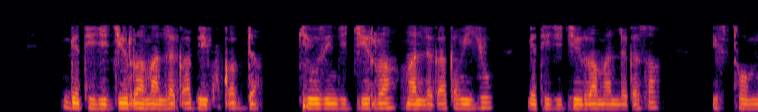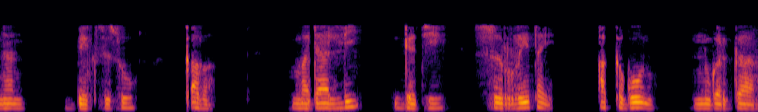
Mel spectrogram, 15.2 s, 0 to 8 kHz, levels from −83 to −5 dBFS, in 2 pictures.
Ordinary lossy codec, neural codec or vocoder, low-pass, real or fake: AAC, 16 kbps; codec, 16 kHz, 8 kbps, FreqCodec, larger model; 7.2 kHz; fake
